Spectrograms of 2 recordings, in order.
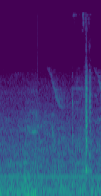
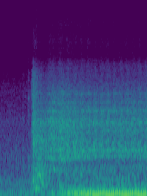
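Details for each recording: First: VW Polo petrol engine, crank-no-start from damaged fuel pump wiring; after wiring joint repair, low even electric pump hum with a few handling clicks as fuel arrives; pump runs normally. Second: VW Polo petrol engine, ignition on, all lights working: starter cranks at a steady even pace but it never catches; crank no start, later traced to faulty fuel pump wiring.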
